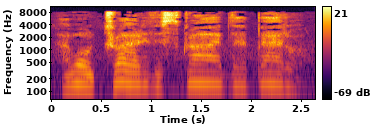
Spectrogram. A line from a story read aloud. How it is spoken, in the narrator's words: he said in a low voice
